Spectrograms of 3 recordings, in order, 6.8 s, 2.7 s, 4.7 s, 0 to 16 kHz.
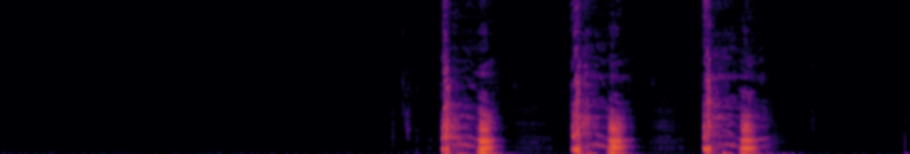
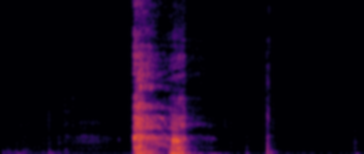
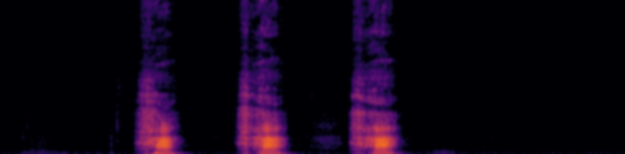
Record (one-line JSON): {"three_cough_length": "6.8 s", "three_cough_amplitude": 18147, "three_cough_signal_mean_std_ratio": 0.27, "cough_length": "2.7 s", "cough_amplitude": 14393, "cough_signal_mean_std_ratio": 0.28, "exhalation_length": "4.7 s", "exhalation_amplitude": 22632, "exhalation_signal_mean_std_ratio": 0.26, "survey_phase": "beta (2021-08-13 to 2022-03-07)", "age": "45-64", "gender": "Male", "wearing_mask": "No", "symptom_none": true, "smoker_status": "Never smoked", "respiratory_condition_asthma": false, "respiratory_condition_other": false, "recruitment_source": "REACT", "submission_delay": "1 day", "covid_test_result": "Negative", "covid_test_method": "RT-qPCR"}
